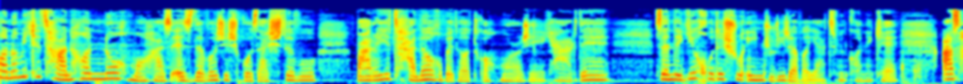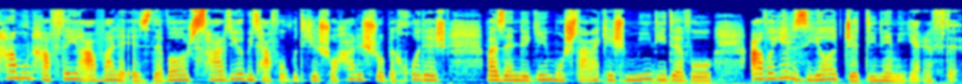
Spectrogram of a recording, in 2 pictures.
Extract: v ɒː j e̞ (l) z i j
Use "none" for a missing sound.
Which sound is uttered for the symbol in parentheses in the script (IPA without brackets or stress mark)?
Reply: l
